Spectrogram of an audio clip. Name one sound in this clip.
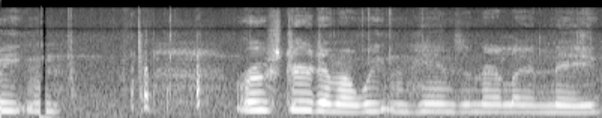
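A chicken clucks nearby.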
